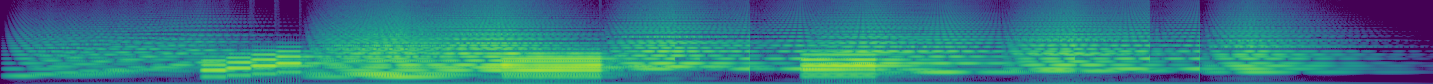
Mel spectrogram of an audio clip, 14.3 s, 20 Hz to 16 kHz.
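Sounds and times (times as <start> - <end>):
solo melody: 2.0 - 10.4
synth pad: 3.0 - 10.4.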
